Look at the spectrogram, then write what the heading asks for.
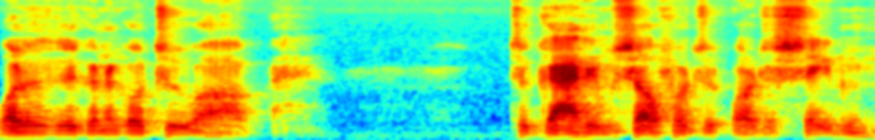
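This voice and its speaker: A man talks at a moderate pace with a very deep, low pitch. The recording is very clean, with a silent background. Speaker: vlogger. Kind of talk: personal monologue. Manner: halting, repetitive.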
